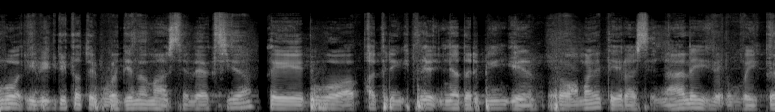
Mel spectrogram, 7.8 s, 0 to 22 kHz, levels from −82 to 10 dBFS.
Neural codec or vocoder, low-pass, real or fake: codec, 44.1 kHz, 3.4 kbps, Pupu-Codec; 14.4 kHz; fake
